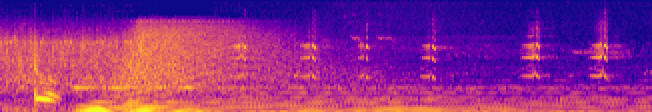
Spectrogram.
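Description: A female wood duck gives a run of thin, plaintive squealing calls, repeated about every half second, heard over a steady low droning tone in the background.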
